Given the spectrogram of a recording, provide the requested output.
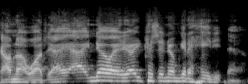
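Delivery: lightly imitated friend's reluctant refusal; a hint of your friend's way of talking; Corey. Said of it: "That's how he talks".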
